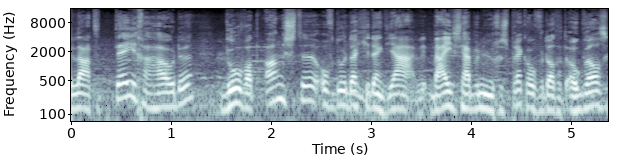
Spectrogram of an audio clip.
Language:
Dutch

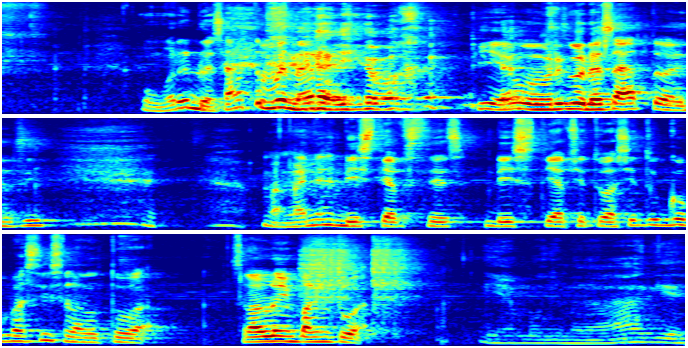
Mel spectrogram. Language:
Indonesian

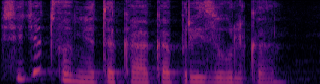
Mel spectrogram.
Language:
Russian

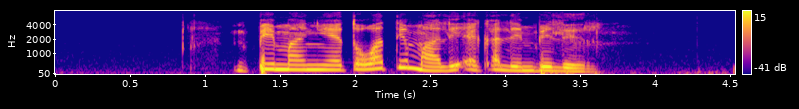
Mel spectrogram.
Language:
Tsonga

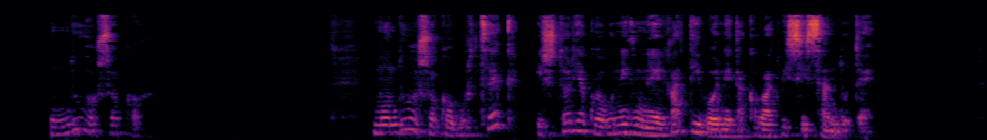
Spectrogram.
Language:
Basque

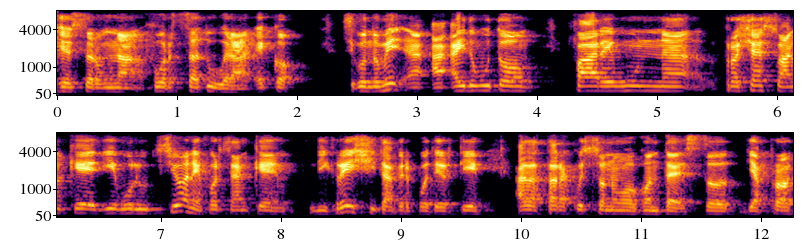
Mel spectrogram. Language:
Italian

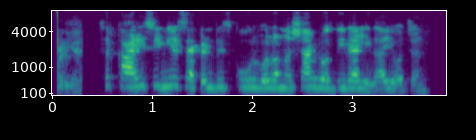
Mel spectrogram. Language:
Punjabi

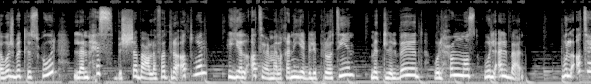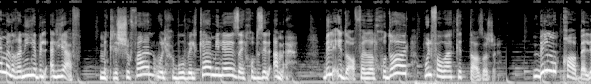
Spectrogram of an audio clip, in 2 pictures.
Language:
Arabic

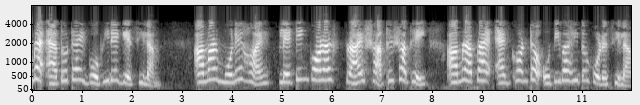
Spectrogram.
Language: Bangla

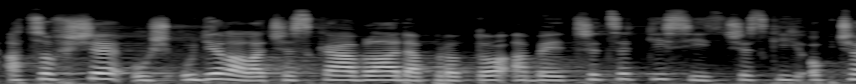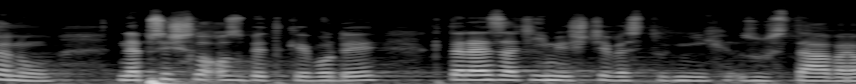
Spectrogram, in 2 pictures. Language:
Czech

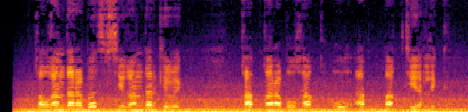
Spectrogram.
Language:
Bashkir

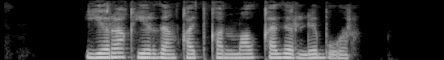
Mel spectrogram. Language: Bashkir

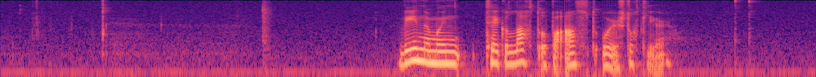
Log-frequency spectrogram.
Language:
Faroese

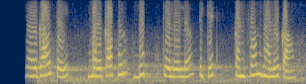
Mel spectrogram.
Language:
Marathi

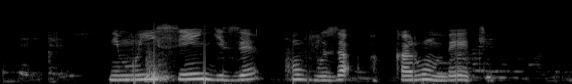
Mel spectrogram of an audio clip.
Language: Kinyarwanda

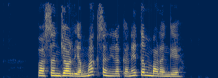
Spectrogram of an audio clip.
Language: Catalan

